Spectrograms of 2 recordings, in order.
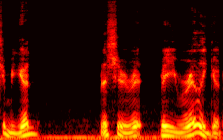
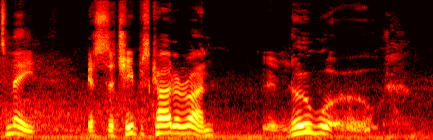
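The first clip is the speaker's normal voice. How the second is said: bad put-on voice, loud and slow; 4 semitones higher, 7 dB louder than usual. Showing off a car with a bad Jeremy Clarkson impression. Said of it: "worst Jeremy Clarkson impression ever".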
